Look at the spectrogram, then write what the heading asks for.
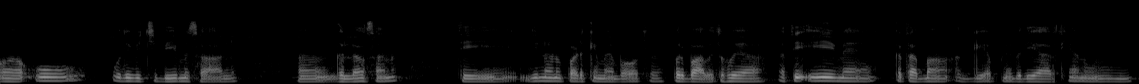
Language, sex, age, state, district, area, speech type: Punjabi, male, 30-45, Punjab, Amritsar, urban, spontaneous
